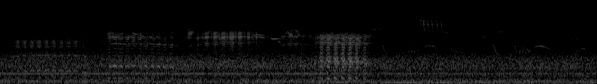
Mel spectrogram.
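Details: Flock of sheep with lambs outdoors: a run of overlapping distant bleats, one louder and quavering, with birds twittering and a steady low hum in the background.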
